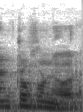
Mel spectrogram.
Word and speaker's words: entrepreneur: Okay, ENTRE, enter होता है लेकिन एंट्रे पढ़ते हैं, एंटरप्रेन्योर, ऐसे एंटरप्रेन्योर।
